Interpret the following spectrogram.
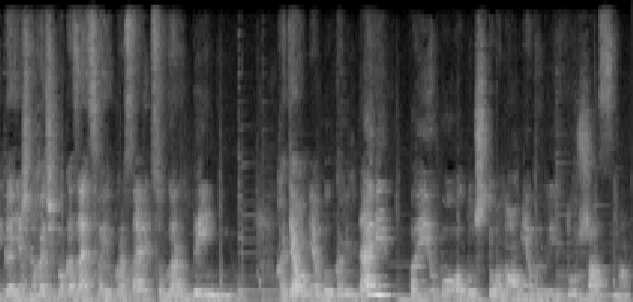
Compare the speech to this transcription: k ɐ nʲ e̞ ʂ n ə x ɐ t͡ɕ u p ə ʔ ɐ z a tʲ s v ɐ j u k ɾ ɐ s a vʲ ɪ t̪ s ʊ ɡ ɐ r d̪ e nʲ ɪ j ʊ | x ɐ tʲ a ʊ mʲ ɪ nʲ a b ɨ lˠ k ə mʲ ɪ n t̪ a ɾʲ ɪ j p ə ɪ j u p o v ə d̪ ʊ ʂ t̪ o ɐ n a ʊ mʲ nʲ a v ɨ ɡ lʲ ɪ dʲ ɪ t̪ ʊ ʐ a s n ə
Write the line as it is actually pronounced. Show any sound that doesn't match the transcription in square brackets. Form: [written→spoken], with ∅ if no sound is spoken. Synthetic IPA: k ɐ nʲ e̞ ʂ n ə x ɐ t͡ɕ u p ə [ʔ→k] ɐ z a tʲ s v ɐ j u k ɾ ɐ s a vʲ ɪ t̪ s ʊ ɡ ɐ r d̪ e nʲ ɪ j ʊ | x ɐ tʲ a ʊ mʲ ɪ nʲ a b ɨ lˠ k ə mʲ ɪ n t̪ a ɾʲ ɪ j p ə ɪ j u p o v ə d̪ ʊ ʂ t̪ o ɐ n a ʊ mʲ nʲ a v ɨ ɡ lʲ ɪ dʲ ɪ t̪ ʊ ʐ a s n ə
